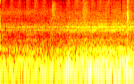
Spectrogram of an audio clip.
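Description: A steady low rumble, with a brief click near the end.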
